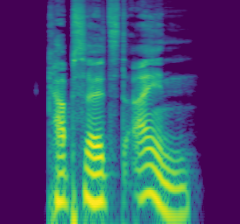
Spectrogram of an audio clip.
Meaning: second-person singular present of einkapseln
- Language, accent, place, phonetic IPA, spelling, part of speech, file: German, Germany, Berlin, [ˌkapsl̩st ˈaɪ̯n], kapselst ein, verb, De-kapselst ein.ogg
